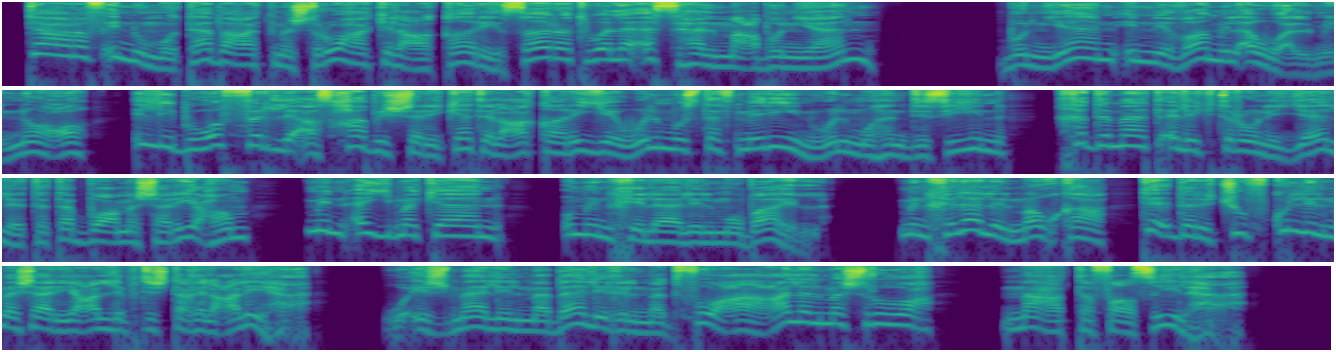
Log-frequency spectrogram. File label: Jordanian, Jordanian Voiceover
